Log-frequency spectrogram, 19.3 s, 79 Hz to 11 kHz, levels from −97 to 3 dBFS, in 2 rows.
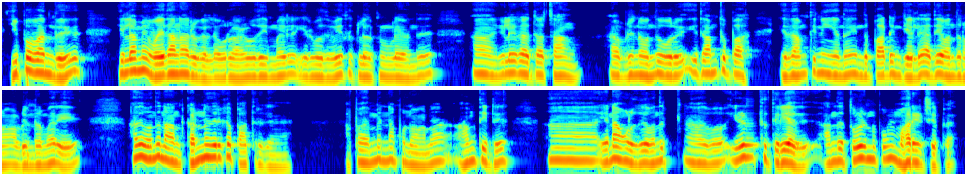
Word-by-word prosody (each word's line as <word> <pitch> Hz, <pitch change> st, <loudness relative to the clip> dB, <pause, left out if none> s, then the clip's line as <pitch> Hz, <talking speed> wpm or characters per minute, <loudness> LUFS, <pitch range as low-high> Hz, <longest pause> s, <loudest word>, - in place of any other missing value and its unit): இப்ப 205 Hz, +3 st, +5 dB
வந்து 145 Hz, -6 st, +3 dB, 0.6 s
எல்லாமே 200 Hz, +2 st, +4 dB
வயதானவர்கள் 150 Hz, -4 st, +4 dB
ஒரு 135 Hz, -, -2 dB
60 135 Hz, +2 st, +1 dB
மேல 150 Hz, +2 st, -1 dB
20 140 Hz, -1 st, -1 dB
வயதுக்குள்ளே 150 Hz, 0 st, -2 dB
இருக்கிறவங்களே 135 Hz, 0 st, -3 dB
வந்து 140 Hz, +4 st, -5 dB, 0.5 s
அ -, -, -1 dB, 0.2 s
இளையராஜா 165 Hz, -2 st, +1 dB
சாங். 150 Hz, -2 st, -2 dB, 0.4 s
அப்பிடின்னு 150 Hz, +1 st, -1 dB
வந்து 160 Hz, +4 st, -1 dB
ஒரு 150 Hz, 0 st, +4 dB, 0.2 s
இத 180 Hz, -, -5 dB
அமுத்துப்பா! 170 Hz, -2 st, -1 dB, 0.4 s
இத 140 Hz, -, -1 dB
அமுத்தி 165 Hz, +5 st, -6 dB
நீங்க 160 Hz, -2 st, -1 dB
வந்து 150 Hz, +2 st, -2 dB
இந்த 150 Hz, 0 st, -2 dB
பாட்டையும் 155 Hz, -1 st, -1 dB
கேளு. 135 Hz, +2 st, +3 dB
அதே 165 Hz, -, +1 dB
வந்துரும் 140 Hz, -1 st, -3 dB
அப்பிடின்றமாரி 135 Hz, +1 st, -1 dB, 0.7 s
அது 225 Hz, -, +7 dB
வந்து 215 Hz, +3 st, +3 dB
நான் 170 Hz, -3 st, +1 dB
கண் 185 Hz, +7 st, +4 dB
எதிர்க்க 220 Hz, +1 st, +4 dB
பார்த்துருக்கேங்க. 130 Hz, -5 st, -7 dB, 0.4 s
அ -, -, -26 dB
அப்ப 130 Hz, -, -17 dB
வந்து 170 Hz, +4 st, -2 dB
என்ன 185 Hz, +2 st, -2 dB
பண்ணுவாங்கன்னா 145 Hz, 0 st, -3 dB, 0.3 s
அமுத்திட்டு, 165 Hz, -2 st, -1 dB, 0.5 s
ஆ -, -, -2 dB, 0.5 s
ஏன்னா 200 Hz, -, +3 dB
அவுங்களுக்கு 155 Hz, -3 st, +3 dB
வந்து 180 Hz, +4 st, -3 dB, 0.3 s
அதுவோ 150 Hz, 0 st, -2 dB, 0.2 s
எழுத்து 220 Hz, 0 st, +3 dB
தெரியாது. 155 Hz, -5 st, +6 dB, 0.3 s
அந்த 170 Hz, +2 st, -1 dB
தொழில்நுட்பமும் 195 Hz, -2 st, +3 dB
மாறிருச்சு 160 Hz, -3 st, +3 dB
இப்ப. -, -, -12 dB
155 Hz, 160 wpm, -23 LUFS, 140-170 Hz, 0.7 s, அது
